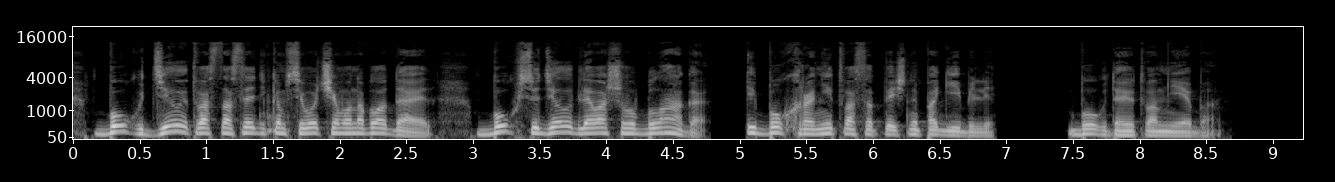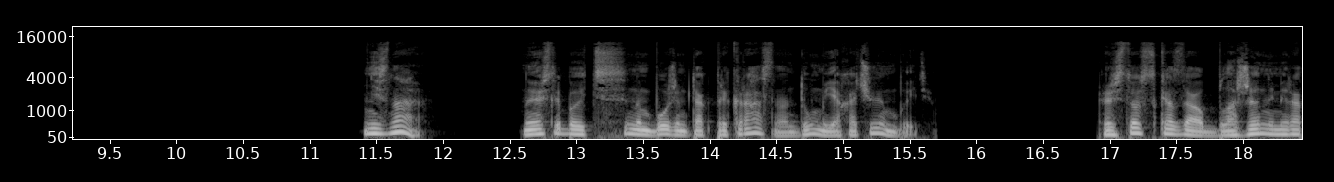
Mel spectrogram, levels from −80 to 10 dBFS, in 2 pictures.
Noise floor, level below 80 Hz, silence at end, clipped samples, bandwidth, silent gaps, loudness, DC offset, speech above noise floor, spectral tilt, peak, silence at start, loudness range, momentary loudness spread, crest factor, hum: under -90 dBFS; -44 dBFS; 0 s; under 0.1%; 13.5 kHz; 4.78-5.03 s, 6.93-7.25 s; -19 LUFS; under 0.1%; over 72 dB; -6.5 dB/octave; 0 dBFS; 0 s; 10 LU; 8 LU; 20 dB; none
